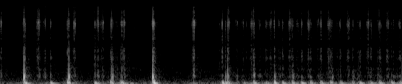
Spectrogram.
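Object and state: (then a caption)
Leather American football. Fingertips quickly tap and scratch across the pebbled surface of a brown leather American football with white stripes, hollow and inflated. Short, dull, low thumps, some stronger than others, come with faint bright scratchy ticks. The taps start spaced apart and then run together in a fast, steady patter.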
